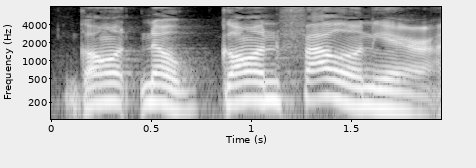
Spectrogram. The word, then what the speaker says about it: Gonfaloniere: The Galfoniere. – The Galfoniere. – Gonfaloniere. I missed another fucking consonant syllable.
